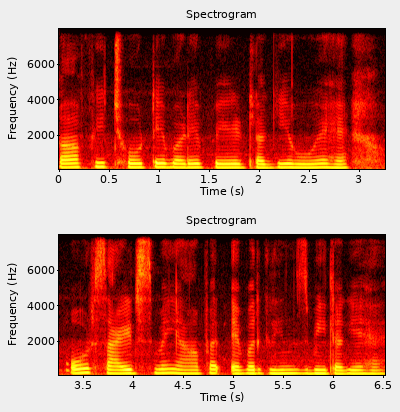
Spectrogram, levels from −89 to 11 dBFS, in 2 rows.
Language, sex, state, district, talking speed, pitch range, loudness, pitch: Hindi, female, Bihar, Patna, 140 wpm, 195-210 Hz, -15 LUFS, 200 Hz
